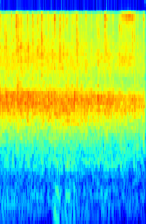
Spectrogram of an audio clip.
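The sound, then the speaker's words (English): Applause from an audience at an event honouring a chief executive, a steady dense clatter of clapping that holds evenly at full strength for the whole stretch, with no speech over it. “Applause, I would say.”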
